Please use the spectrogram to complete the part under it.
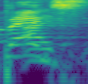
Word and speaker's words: Bank: It's just Bank with one K and no S. Stop calling me Banks.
